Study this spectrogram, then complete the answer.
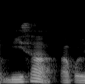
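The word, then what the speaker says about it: MISA: 줄여서 미사라고 읽습니다.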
